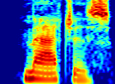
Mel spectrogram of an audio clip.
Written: matches

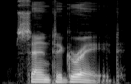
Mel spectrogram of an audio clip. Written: centigrade

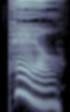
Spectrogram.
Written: pail

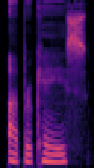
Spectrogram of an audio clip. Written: upper case

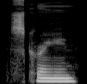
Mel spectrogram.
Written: screen

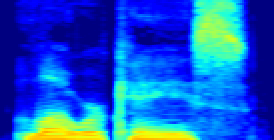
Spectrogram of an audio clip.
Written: lower case

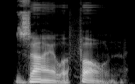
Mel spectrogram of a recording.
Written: xylophone

